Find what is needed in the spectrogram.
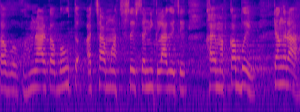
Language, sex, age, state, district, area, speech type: Maithili, female, 60+, Bihar, Supaul, rural, spontaneous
